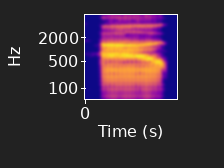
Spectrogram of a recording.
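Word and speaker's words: Letourneau: her youth, particularly the case of Mary Kay Laterno. Laterne. Laterno. Laterno. Okay, thanks for the pronunciation.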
